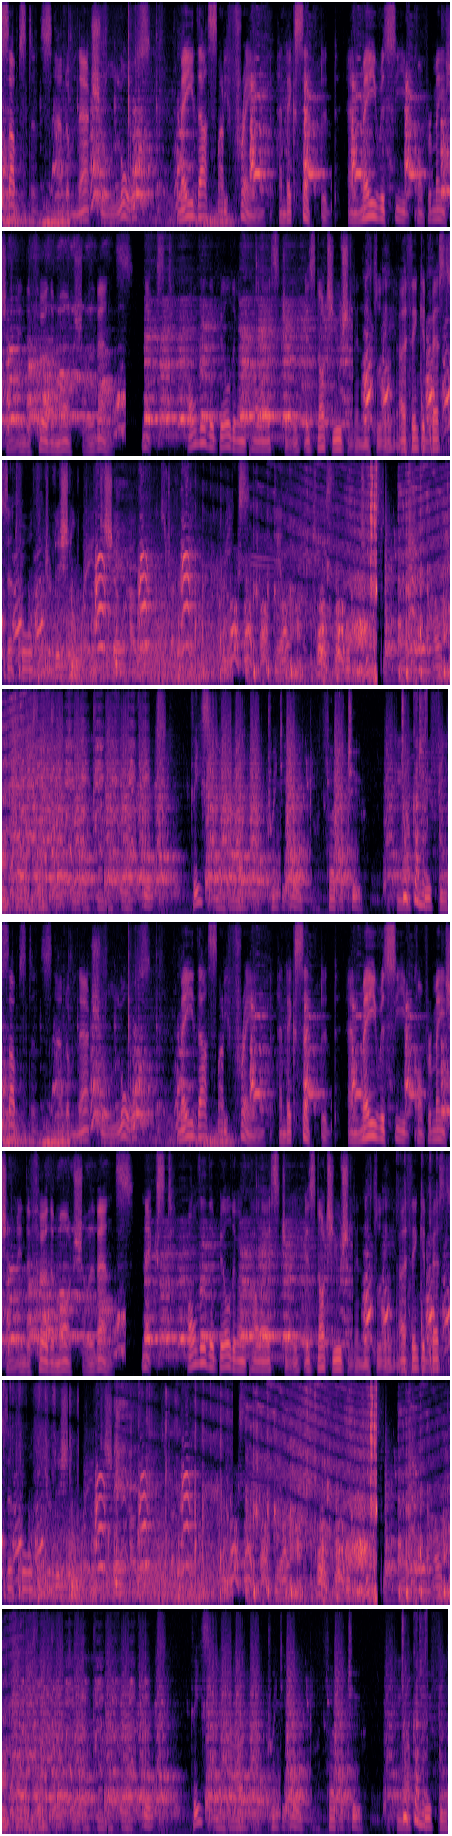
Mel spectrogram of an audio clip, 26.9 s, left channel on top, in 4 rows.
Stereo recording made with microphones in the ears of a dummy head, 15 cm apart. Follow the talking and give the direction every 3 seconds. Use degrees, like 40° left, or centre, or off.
50° left, 10° left, 40° right, 30° right, 40° left, 60° left, 70° left, 70° left, 70° left.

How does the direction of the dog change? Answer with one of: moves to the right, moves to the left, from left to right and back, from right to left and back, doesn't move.
doesn't move.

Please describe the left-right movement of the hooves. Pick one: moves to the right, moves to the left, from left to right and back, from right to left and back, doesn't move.
moves to the left.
